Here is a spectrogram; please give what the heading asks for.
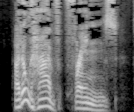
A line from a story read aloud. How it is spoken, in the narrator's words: snapped Hester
